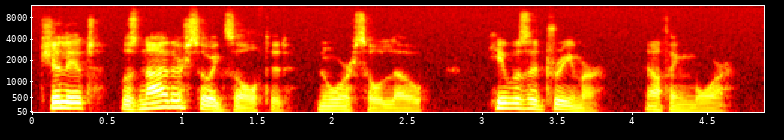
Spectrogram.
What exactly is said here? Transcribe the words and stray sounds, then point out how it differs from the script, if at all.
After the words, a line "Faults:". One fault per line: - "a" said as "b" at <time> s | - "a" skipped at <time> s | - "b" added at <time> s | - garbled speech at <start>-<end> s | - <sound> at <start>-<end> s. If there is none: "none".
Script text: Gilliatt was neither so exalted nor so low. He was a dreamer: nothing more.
Gilliatt was neither so exalted nor so low. He was a dreamer: nothing more.
Faults:
none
